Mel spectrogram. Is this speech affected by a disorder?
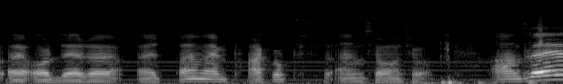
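Yes: cerebral palsy; speech not very clear.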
